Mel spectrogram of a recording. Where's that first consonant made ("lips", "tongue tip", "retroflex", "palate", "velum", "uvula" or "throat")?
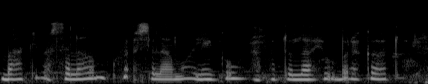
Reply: lips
